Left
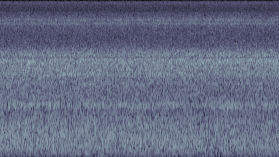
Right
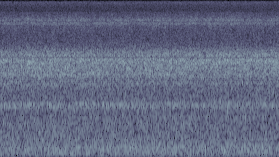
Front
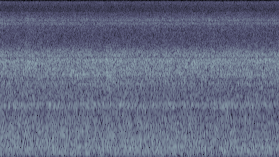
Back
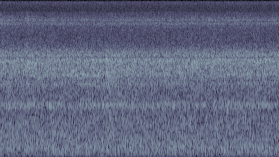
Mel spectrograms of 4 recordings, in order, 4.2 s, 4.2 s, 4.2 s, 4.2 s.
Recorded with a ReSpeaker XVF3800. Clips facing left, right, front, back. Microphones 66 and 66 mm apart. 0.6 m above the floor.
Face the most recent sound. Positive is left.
No sound to turn to.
